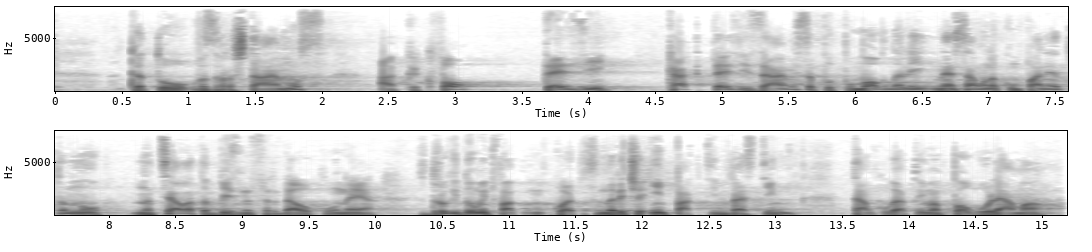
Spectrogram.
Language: Bulgarian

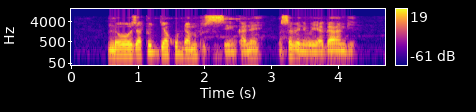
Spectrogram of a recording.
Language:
Ganda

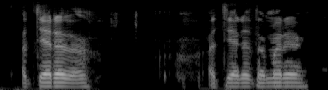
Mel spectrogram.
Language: Gujarati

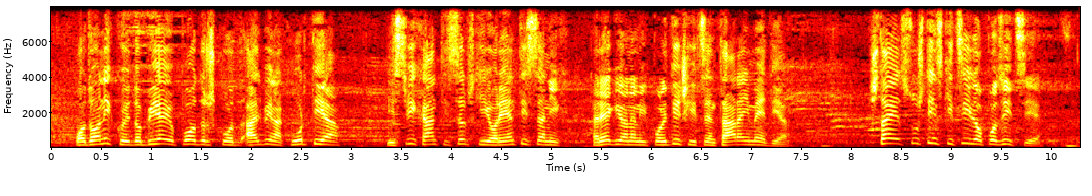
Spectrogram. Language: Serbian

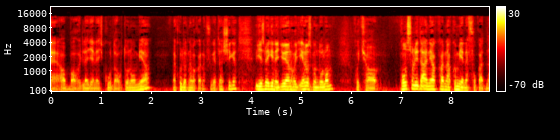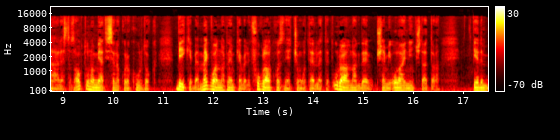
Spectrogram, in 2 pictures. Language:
Hungarian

